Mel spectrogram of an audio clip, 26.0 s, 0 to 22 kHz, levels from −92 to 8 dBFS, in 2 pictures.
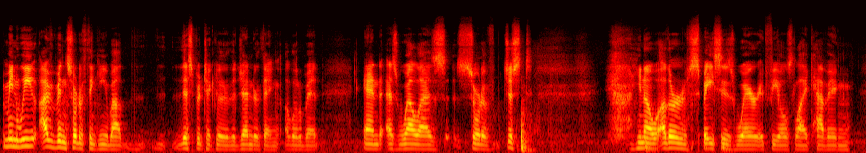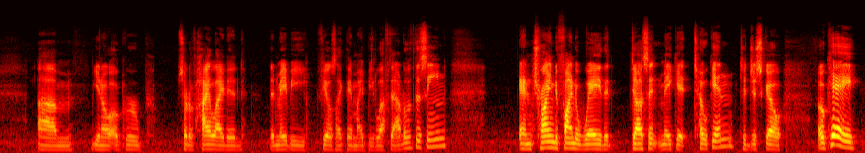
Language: English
